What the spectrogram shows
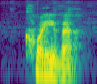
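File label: "quaver", British English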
